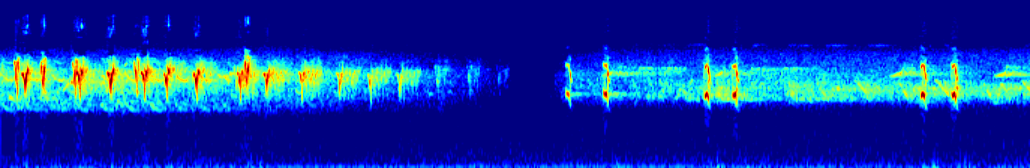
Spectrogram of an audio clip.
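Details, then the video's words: Red crossbill (Loxia curvirostra) gives a quick run of sharp, high 'kip' notes, about four a second, then a pause and scattered single and doubled notes. "Loxia Curvirostra Bird Sound Effects"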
